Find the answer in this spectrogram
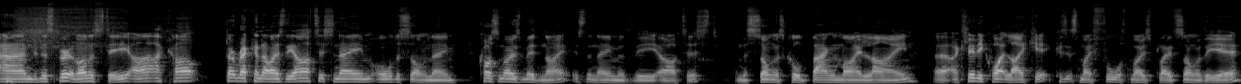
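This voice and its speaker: Over a very clean recording with a silent background, a man with a British accent talks at a fairly quick pace, with a medium pitch and ordinary pitch variation. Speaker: podcast co-host. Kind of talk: casual chat. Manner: animated.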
